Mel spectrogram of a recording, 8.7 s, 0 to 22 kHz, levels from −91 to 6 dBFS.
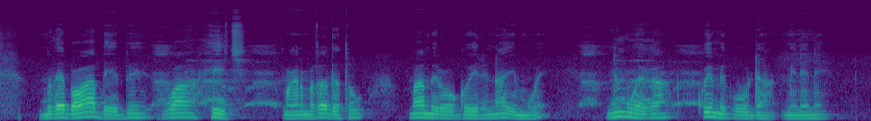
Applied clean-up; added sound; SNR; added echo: none; Chicken, rooster; 17 dB; none.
